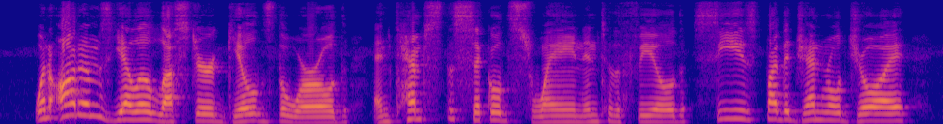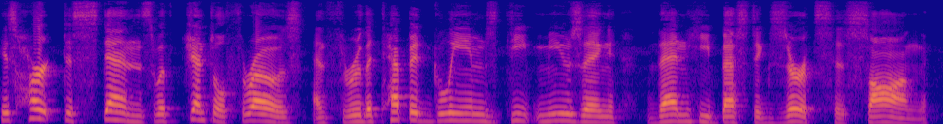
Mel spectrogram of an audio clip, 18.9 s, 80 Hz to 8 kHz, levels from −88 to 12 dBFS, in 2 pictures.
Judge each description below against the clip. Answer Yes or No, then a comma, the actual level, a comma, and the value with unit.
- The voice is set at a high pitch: No, medium, 155 Hz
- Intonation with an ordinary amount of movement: Yes, average, 4.1 semitones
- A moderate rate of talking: No, slow, 130 wpm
